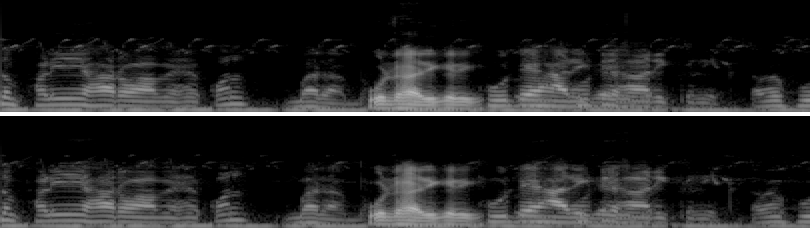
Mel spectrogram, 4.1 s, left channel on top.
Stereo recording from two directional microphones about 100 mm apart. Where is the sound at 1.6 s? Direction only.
30° left (ahead or behind).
